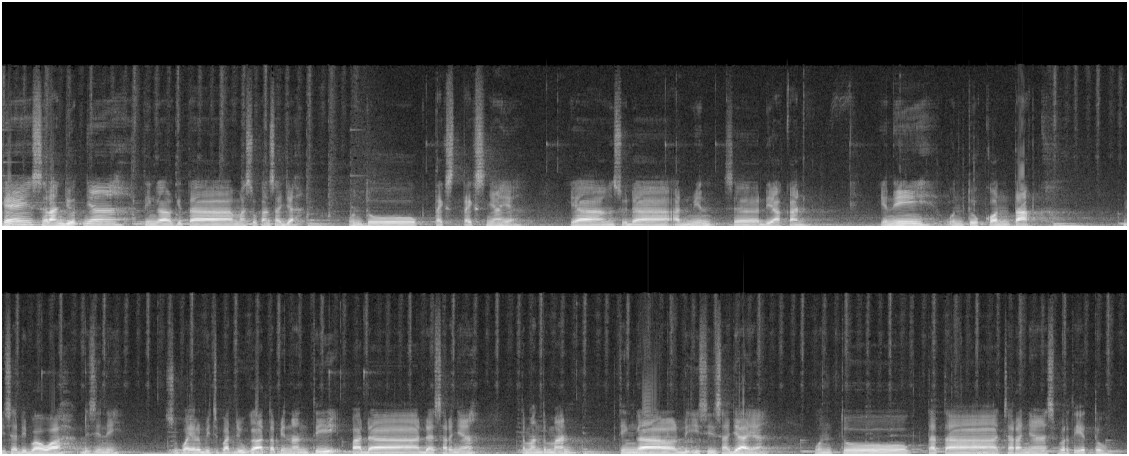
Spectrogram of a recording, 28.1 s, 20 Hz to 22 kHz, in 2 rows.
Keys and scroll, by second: 11.7 ctrl+c, 13.2 ctrl+v, 22.1 ctrl+c, 25.9 ctrl+v.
